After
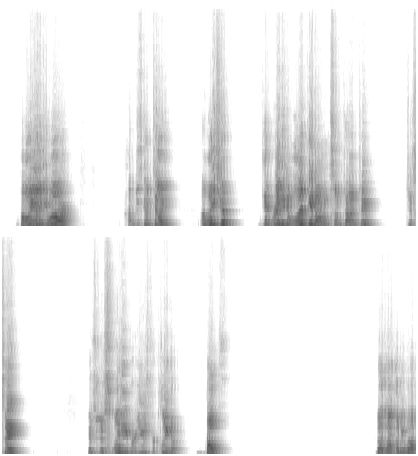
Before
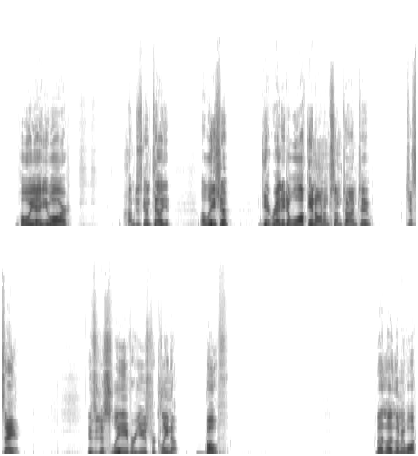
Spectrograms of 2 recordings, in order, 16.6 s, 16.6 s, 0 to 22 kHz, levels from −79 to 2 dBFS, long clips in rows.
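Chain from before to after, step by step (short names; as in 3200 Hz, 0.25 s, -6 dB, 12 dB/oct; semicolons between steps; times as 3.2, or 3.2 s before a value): minimum comb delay 4.3 ms; flutter echo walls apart 10.8 m, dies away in 0.5 s; gain -7 dB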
